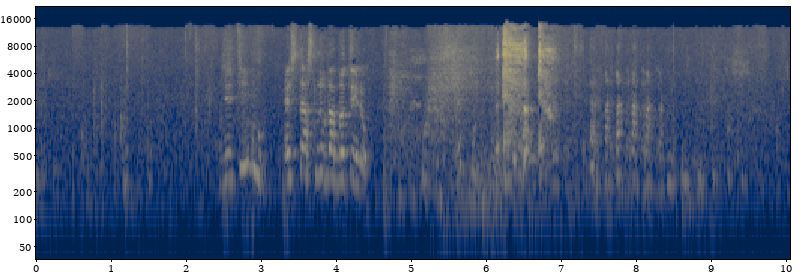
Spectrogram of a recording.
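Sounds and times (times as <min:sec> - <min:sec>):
person coughing: 0:06.1 - 0:07.0.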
